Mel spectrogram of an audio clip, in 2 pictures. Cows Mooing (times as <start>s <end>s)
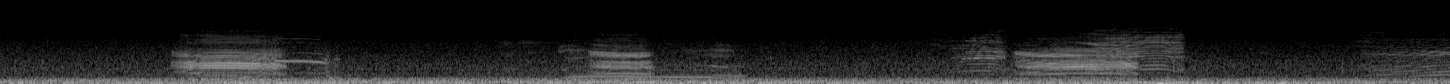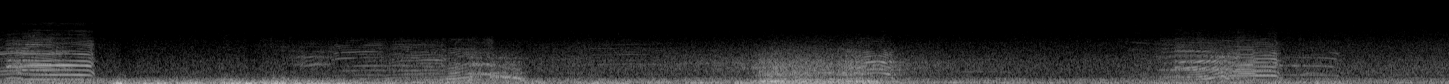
5.6s 7.5s, 9.6s 11.8s, 13.6s 15.4s, 17.4s 19.8s, 22.5s 23.6s, 25.9s 27.9s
